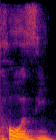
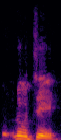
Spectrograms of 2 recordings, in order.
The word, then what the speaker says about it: Rosé: pelo que eu prestei, eu não prestei tanta atenção, mas eu entendi elas falando mais Rose, Rose, Mas quando ela fala. é porque a pronúncia em coreana seria Rosé, né?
